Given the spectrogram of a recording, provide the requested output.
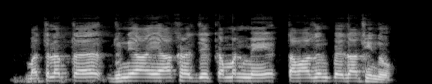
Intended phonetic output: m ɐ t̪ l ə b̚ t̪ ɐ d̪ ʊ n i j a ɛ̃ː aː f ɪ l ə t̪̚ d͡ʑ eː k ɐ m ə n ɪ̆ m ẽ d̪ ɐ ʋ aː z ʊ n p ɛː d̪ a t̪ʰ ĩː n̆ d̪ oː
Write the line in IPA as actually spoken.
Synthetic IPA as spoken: m ɐ t̪ l ə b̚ t̪ ɐ d̪ ʊ n i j a ɛ̃ː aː x ɪ ɾ ə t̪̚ d͡ʑ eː k ɐ m ə n ɪ̆ m ẽ t̪ ɐ ʋ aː z ʊ n p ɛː d̪ a t̪ʰ ĩː n̆ d̪ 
